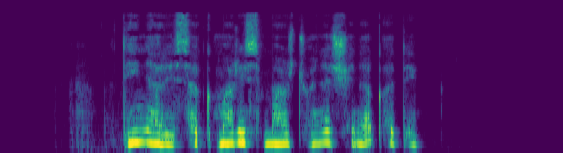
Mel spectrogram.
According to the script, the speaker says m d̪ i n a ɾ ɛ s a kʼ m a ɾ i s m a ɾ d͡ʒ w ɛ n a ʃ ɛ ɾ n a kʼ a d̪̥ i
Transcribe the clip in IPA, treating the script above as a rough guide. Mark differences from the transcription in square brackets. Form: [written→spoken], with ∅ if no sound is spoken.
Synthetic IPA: m d̪ i n a ɾ ɛ s a kʼ m a ɾ i s m a ɾ d͡ʒ w ɛ n a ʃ ɛ [ɾ→∅] n a kʼ a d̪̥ i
